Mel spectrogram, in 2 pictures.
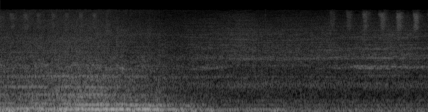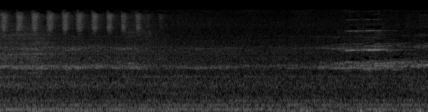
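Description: Sydney Trains Waratah double-deck electric train running through the station without stopping. Its loud passing sound fades away about two seconds in as the last car goes by. A faint, fast, high-pitched ticking follows for a couple of seconds in the quieter background.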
